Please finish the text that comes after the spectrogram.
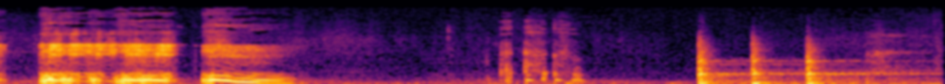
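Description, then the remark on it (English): Several sharp knocks on a metal door ring out with a resonant clang, coming after a brief vocal sound like a throat clearing and a few softer taps. “Housekeeping. A metal door.”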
